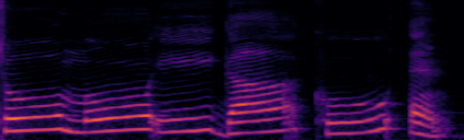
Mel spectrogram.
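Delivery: drawn-out, very slow spelling-out of the name; slowly read sign. Acted. Little girl reading the school sign aloud, very slowly. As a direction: sound it out word by word like a child reading.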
